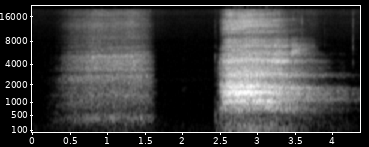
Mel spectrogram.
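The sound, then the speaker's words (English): A deep breath drawn in through the nose and then let out through the mouth during a guided relaxation exercise: a soft, airy inhale followed after a short pause by a louder, longer exhale that slowly fades. “Take a really deep breath in through the nose and out through the mouth.”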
